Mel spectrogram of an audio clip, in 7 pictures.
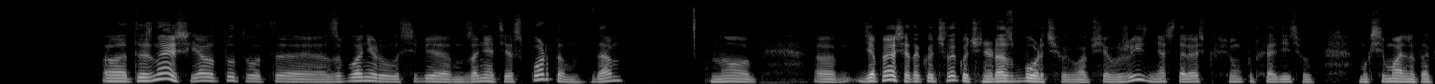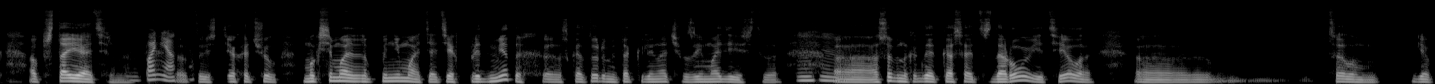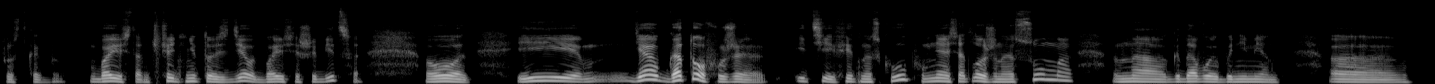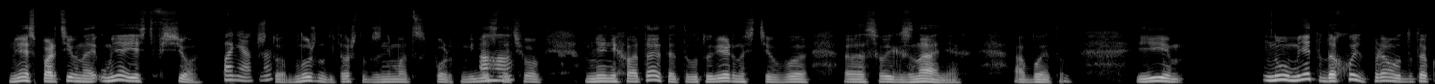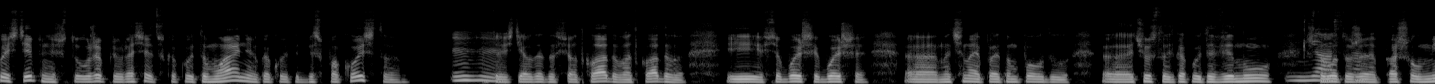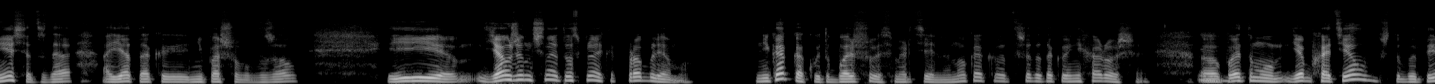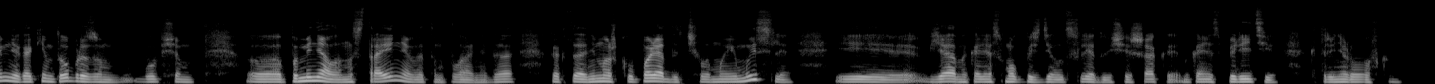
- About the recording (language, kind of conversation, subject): Russian, advice, Как перестать бояться начать тренироваться из-за перфекционизма?
- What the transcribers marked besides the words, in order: tapping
